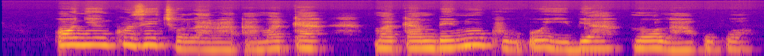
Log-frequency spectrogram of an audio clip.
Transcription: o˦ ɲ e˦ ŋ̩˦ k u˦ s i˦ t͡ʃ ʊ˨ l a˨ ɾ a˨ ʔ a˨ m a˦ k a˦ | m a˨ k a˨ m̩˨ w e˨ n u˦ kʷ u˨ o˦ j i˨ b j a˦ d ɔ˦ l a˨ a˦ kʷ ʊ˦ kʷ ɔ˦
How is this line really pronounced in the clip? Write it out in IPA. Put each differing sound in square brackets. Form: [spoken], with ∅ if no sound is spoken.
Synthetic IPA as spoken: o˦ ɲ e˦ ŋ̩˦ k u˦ [z] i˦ t͡ʃ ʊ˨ l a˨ ɾ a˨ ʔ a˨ m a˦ k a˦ | m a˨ k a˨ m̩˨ [b] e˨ n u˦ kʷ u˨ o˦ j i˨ b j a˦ [n] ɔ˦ l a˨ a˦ kʷ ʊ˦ kʷ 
